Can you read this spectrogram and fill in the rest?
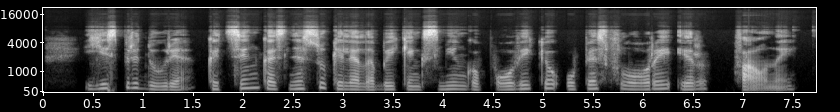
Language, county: Lithuanian, Panevėžys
